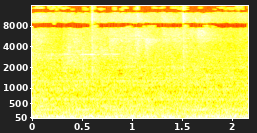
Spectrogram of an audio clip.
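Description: Room tone: a steady low hum with no distinct sound events.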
